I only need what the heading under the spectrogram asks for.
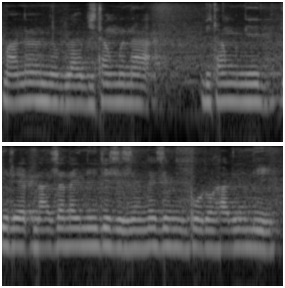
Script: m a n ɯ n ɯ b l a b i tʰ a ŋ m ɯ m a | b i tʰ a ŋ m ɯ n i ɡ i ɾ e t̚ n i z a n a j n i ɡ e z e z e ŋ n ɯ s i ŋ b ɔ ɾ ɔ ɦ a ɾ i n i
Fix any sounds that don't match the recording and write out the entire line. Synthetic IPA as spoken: m a n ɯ n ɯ b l a b i tʰ a ŋ m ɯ n a | b i tʰ a ŋ m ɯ n i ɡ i ɾ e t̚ n a z a n a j n i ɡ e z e z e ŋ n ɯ z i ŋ b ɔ ɾ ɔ ɦ a ɾ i n i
